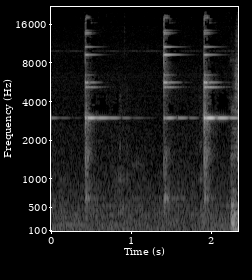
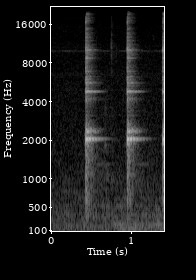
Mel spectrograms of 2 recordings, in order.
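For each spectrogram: First: lead crystal glass, genuine crystal ring. Second: ordinary glass decanter, dull (not crystal).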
